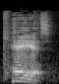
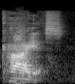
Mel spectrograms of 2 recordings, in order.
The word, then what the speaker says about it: Caius: It's Caius, not Caius. Say it the damn card correctly.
